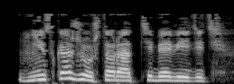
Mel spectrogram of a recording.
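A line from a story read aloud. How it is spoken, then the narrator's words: Ruler snorting. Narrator (Russian): хмыкнул правитель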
